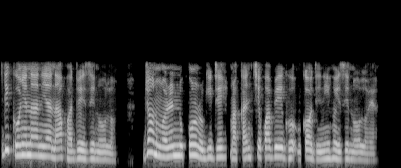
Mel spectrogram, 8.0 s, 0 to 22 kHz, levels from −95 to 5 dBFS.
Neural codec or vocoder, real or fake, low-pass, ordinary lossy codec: none; real; 5.4 kHz; none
